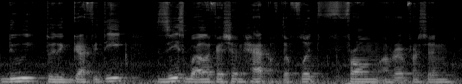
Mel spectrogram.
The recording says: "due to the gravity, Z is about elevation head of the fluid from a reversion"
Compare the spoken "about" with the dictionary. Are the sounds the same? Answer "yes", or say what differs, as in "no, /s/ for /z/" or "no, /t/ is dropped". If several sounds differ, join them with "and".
no, /t/ is dropped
